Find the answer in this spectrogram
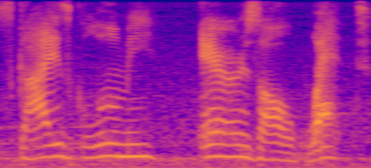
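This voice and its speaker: A woman with a medium-pitched voice puts on a playful character voice against clear background noise. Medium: video game. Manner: chatty, playful.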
